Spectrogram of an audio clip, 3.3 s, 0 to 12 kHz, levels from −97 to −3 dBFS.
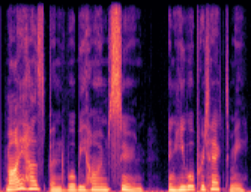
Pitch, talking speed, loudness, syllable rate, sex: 180 Hz, 195 wpm, -17 LUFS, 4.6 syllables/s, female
